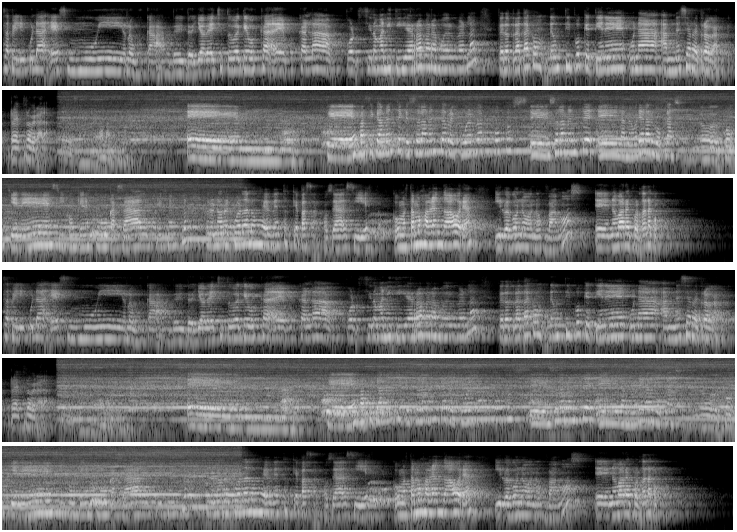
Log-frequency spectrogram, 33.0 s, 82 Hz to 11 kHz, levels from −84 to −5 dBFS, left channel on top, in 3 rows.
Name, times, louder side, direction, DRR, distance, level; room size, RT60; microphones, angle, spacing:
voice 1, 0.0-7.1 7.4-10.8 11.1-12.9 13.8-15.4 15.9-27.5 27.9-29.1 29.4-31.8, left 4 dB, 25° left, 7 dB, 0.3 m, -25 dB
sound 1, 11.8-25.6, right 4 dB, 65° right, 0.8 m, -29 dB
sound 2, 15.1-17.7 18.8-19.5 19.8-20.3 23.3-23.9 27.5-28.2, right 3 dB, 40° right, 0.5 m, -33 dB
7.7 x 4.2 x 4.4 m, 1.4 s
head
